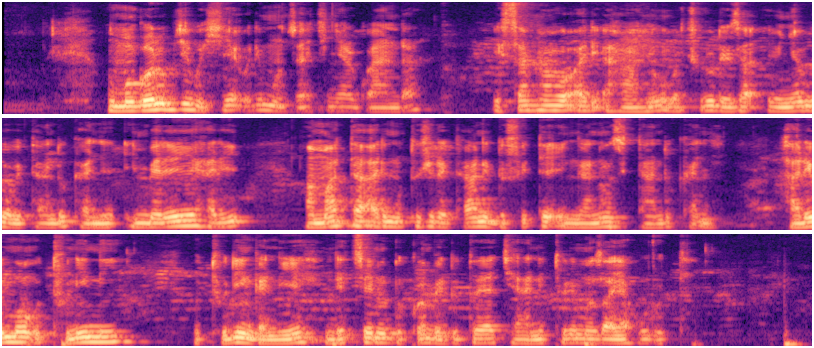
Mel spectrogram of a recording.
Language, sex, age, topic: Kinyarwanda, male, 25-35, finance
